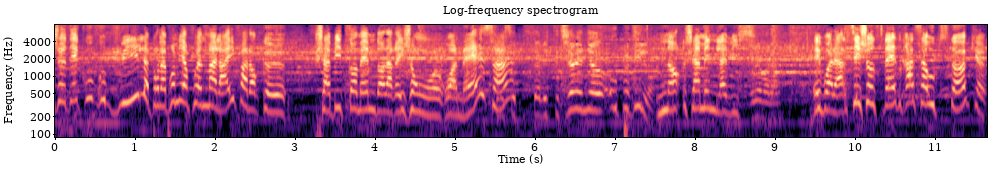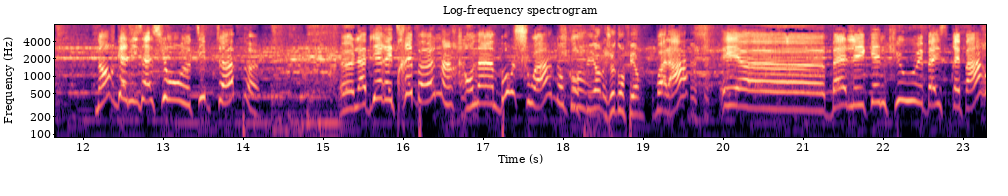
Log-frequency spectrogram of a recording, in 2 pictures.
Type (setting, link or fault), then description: setting, busy venue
